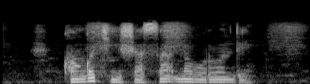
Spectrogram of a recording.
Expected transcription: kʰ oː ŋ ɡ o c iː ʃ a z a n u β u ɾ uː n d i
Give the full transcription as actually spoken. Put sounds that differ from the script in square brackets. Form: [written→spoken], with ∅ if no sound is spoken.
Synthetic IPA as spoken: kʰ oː ŋ ɡ o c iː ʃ a [z→s] a n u β u ɾ uː n d i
